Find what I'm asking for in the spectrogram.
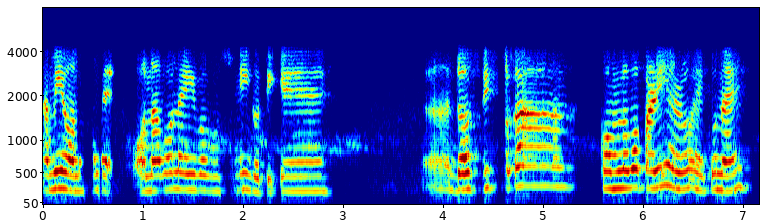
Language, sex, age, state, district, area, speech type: Assamese, female, 30-45, Assam, Sonitpur, rural, conversation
